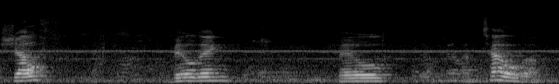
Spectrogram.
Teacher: We all use a rather darker L before consonants, and finally, that is elsewhere, so in a word like shelf, building, filled, and tell them.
